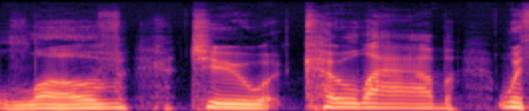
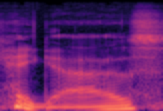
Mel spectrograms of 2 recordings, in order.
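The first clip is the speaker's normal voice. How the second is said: very soft, hushed, barely above a murmur; 7 semitones lower, 14 dB quieter than usual. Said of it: "Solid impression".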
